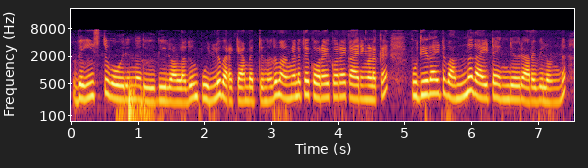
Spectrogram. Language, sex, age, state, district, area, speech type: Malayalam, female, 18-30, Kerala, Pathanamthitta, rural, spontaneous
